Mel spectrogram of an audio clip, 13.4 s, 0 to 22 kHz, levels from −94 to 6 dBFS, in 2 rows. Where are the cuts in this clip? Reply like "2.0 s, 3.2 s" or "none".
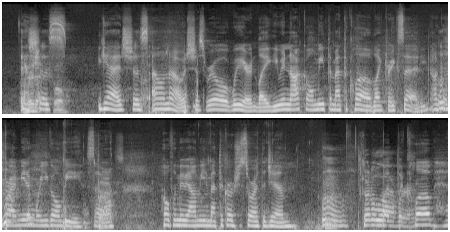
none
